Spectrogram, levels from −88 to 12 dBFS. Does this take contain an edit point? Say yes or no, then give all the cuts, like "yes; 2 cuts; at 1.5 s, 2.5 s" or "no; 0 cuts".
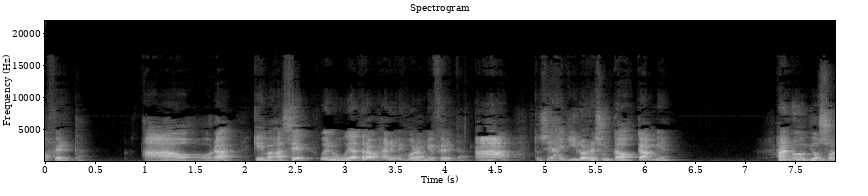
no; 0 cuts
